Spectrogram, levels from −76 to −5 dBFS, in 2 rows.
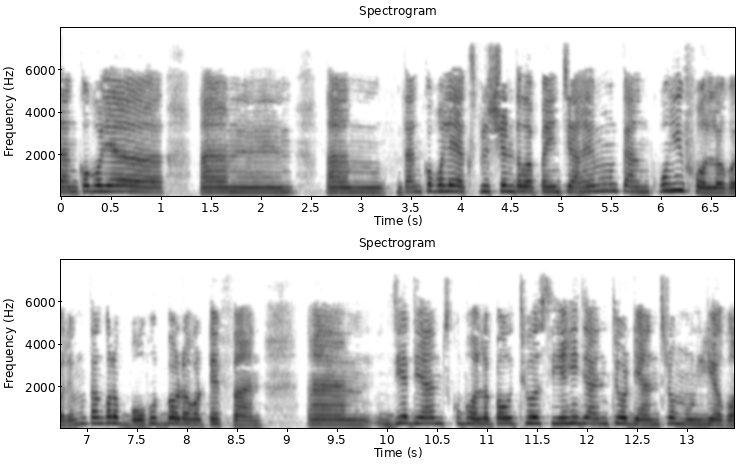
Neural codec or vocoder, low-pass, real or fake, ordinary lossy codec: codec, 16 kHz, 4.8 kbps, FACodec; 7.2 kHz; fake; MP3, 32 kbps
